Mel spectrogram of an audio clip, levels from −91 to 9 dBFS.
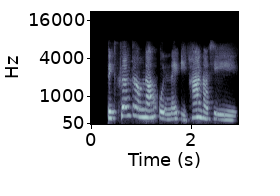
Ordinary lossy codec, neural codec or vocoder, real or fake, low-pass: none; codec, 16 kHz, 1 kbps, X-Codec, HuBERT features, trained on general audio; fake; none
